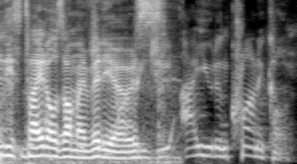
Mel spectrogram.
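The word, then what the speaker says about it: Eiyuden: Ayuden Chronicle. Ayuden, okay, good. I said it right.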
